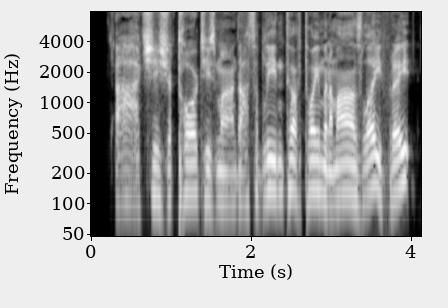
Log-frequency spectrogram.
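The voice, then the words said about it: Put-on Irish accent, sounds Scottish. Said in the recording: “one phrase that you can say particularly well in Irish ... It's a little Scottish.”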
